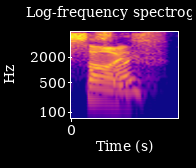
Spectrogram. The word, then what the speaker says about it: Scythe: Sky, I don't know if I'm pronouncing that right. Scythe? – I think it's Scythe.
